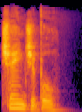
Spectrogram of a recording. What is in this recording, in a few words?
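"changeable", British English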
